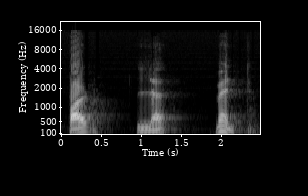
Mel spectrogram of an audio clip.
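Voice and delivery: Parliament very slowly in three separated parts; teacher's slow breakdown of parliament; syllable by syllable. Shown as a demonstration. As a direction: break parliament into par, la, ment with pauses. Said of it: "এইভাবে উচ্চারিত হয়".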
